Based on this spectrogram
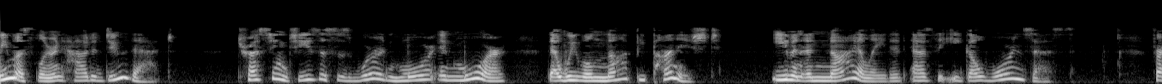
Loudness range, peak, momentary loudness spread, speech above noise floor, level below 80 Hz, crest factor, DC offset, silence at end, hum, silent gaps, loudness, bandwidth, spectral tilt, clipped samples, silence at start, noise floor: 4 LU; 0 dBFS; 12 LU; 46 dB; -58 dBFS; 16 dB; under 0.1%; 0 s; none; none; -16 LUFS; 5.8 kHz; -12 dB/octave; under 0.1%; 0 s; -61 dBFS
